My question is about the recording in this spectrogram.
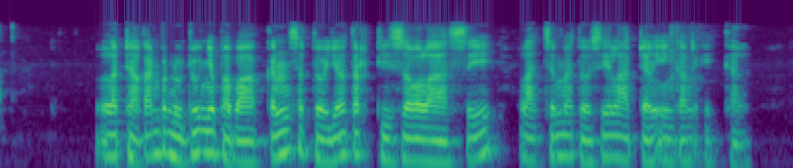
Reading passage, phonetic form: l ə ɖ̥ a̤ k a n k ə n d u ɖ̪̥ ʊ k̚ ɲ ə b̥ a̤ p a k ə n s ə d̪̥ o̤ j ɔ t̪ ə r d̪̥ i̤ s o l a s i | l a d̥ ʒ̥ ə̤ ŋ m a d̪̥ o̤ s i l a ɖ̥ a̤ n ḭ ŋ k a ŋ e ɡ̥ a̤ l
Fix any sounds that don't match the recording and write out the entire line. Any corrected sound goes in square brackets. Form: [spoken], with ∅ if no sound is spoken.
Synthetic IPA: l ə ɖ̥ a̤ k a n [p] ə n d u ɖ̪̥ ʊ k̚ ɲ ə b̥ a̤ p a k ə n s ə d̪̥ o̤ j ɔ t̪ ə r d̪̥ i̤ s o l a s i | l a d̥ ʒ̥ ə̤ ŋ m a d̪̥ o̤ s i l a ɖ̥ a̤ [ŋ] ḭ ŋ k a ŋ e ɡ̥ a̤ l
